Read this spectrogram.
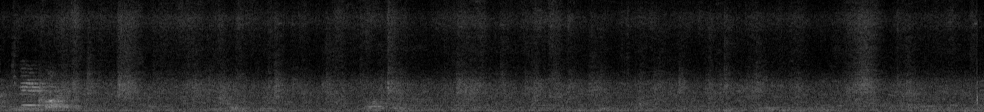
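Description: A woman speaks calmly in a room.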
